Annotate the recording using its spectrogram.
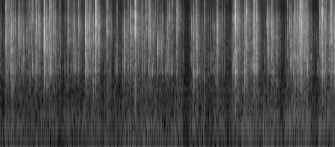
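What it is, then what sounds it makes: Clear plastic bag being crumpled. An empty, thin clear plastic bag is squeezed and crumpled with the fingers, giving a steady run of dense, bright crinkling and crackling with very little low end. The bursts swell and fade in quick, overlapping waves, with brief near-silent gaps between some of them.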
